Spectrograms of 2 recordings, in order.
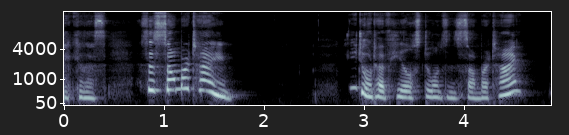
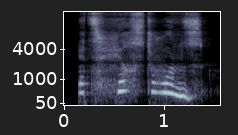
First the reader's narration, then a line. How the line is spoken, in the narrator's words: whispered James excitedly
